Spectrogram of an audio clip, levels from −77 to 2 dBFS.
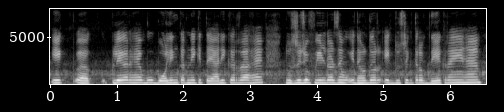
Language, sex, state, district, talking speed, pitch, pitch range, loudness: Hindi, female, Gujarat, Valsad, 245 wpm, 265 Hz, 250-275 Hz, -15 LUFS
